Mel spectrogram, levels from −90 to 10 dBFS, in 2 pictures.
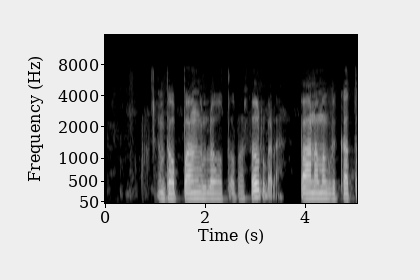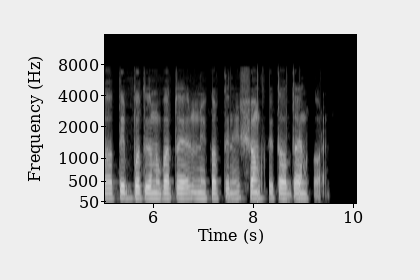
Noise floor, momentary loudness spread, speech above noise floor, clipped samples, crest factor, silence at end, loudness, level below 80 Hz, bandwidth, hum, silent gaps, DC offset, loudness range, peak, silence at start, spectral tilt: -64 dBFS; 13 LU; 45 dB; under 0.1%; 18 dB; 0.7 s; -19 LUFS; -56 dBFS; 7.2 kHz; none; none; under 0.1%; 3 LU; -2 dBFS; 1.05 s; -9 dB/octave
